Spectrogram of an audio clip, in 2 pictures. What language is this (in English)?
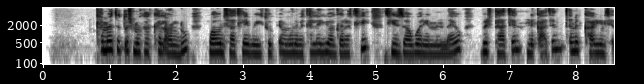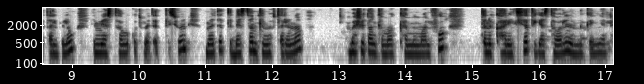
Amharic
